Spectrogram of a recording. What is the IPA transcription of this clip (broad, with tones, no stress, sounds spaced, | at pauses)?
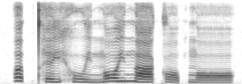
ɐ˥ t̚ t̪ʰ e˨˥ j h uː˨˩ j n̪ ɔː˥ j n̪ aː˨˧ k ɔː˨ p̚ n̪ ɔː˨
